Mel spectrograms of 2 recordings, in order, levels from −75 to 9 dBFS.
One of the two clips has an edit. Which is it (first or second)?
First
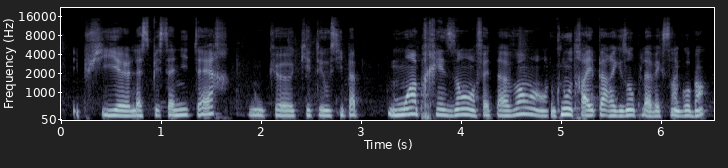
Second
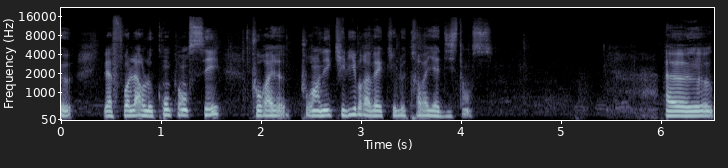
first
